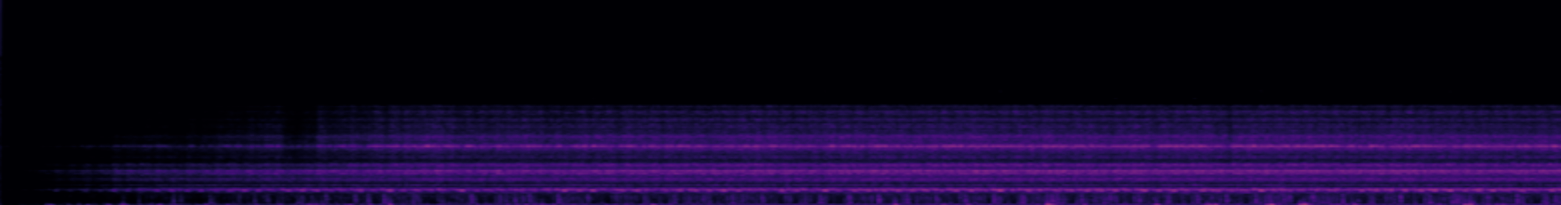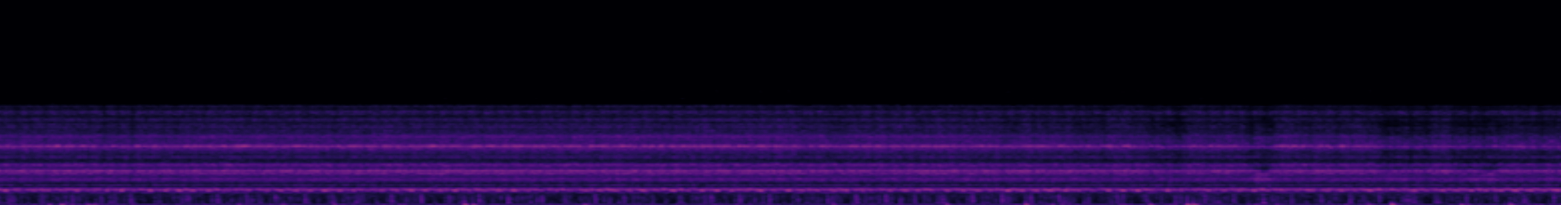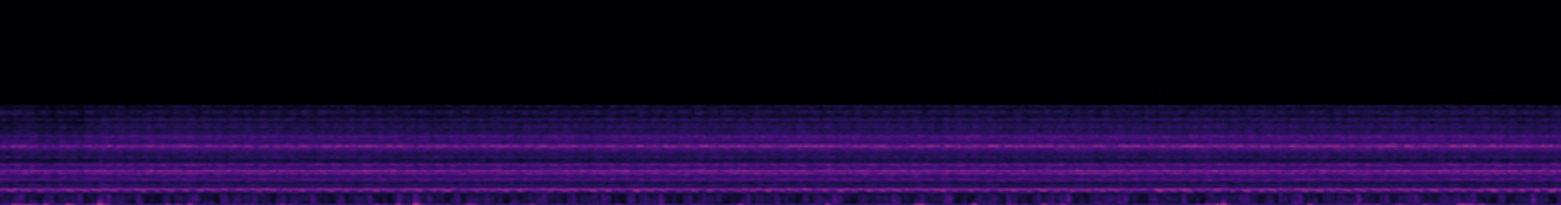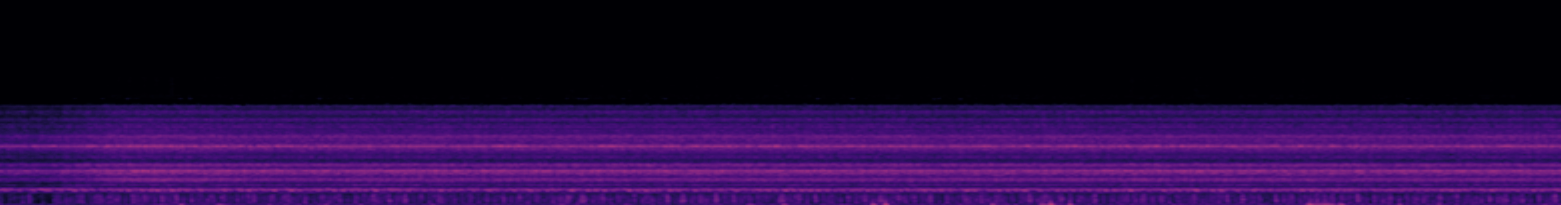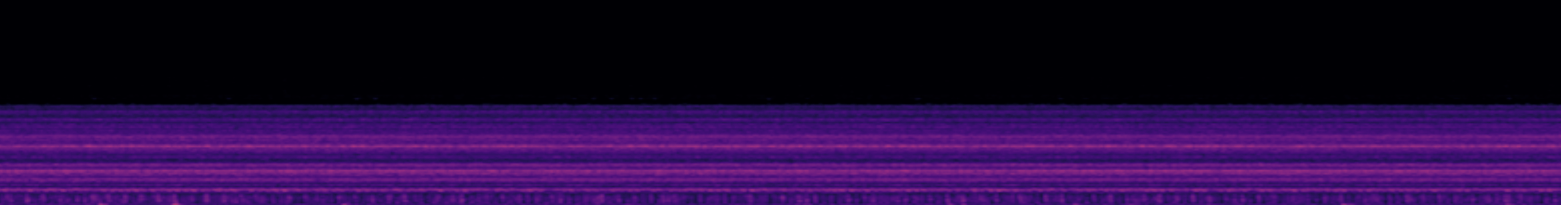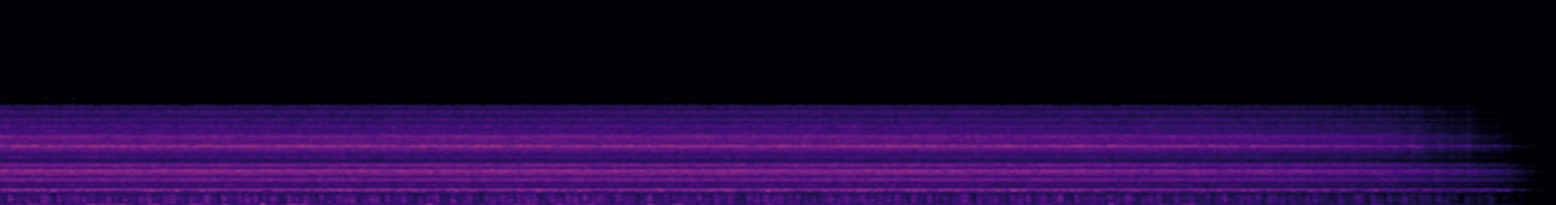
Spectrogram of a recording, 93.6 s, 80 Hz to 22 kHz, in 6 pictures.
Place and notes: {
  "title": "Downtown, Colorado Springs, CO, USA - Water Pipes + Meter",
  "date": "2015-11-28 14:50:00",
  "description": "Recorded with a pair of JrF contact mics and a Marantz PMD 661",
  "latitude": "38.85",
  "longitude": "-104.83",
  "altitude": "1840",
  "timezone": "America/Denver"
}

